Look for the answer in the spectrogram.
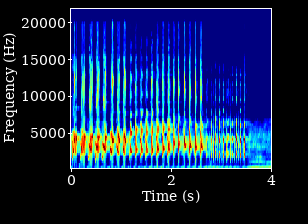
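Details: Long ngekek trill of a lovebird, used to stir up rival fighters: fast, harsh high-pitched notes pulsing in a steady chain, quickening and fading after about three seconds into a faint hum.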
